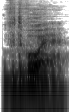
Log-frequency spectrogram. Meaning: 1. twice 2. in half
- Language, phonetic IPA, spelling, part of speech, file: Russian, [ˈvdvojə], вдвое, adverb, Ru-вдвое.ogg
